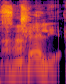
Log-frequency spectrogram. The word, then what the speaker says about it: Ceglie: Da ist er aufgewachsen, der 26-jährige Chase Chellier. Man schreibt das C-E-G-L-I-E. – Hast du einen Italiener? – Anscheinend schreibt man es italienisch aus. Cellie. – Cellie. – Ja, Cellie. Chase Cellie.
